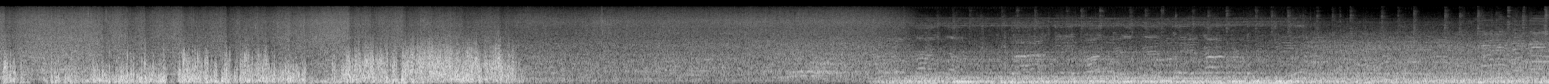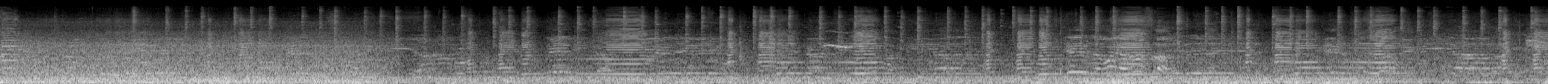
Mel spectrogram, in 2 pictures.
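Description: Heavy tropical rain pouring down, loudest for the first five seconds and easing a little before it ends about nine seconds in. Then comes the low rumble of a car driving, and from about twenty seconds, music with voices.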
